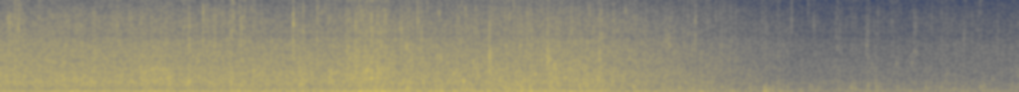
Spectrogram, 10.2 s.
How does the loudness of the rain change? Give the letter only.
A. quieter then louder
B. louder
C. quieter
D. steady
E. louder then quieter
C.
